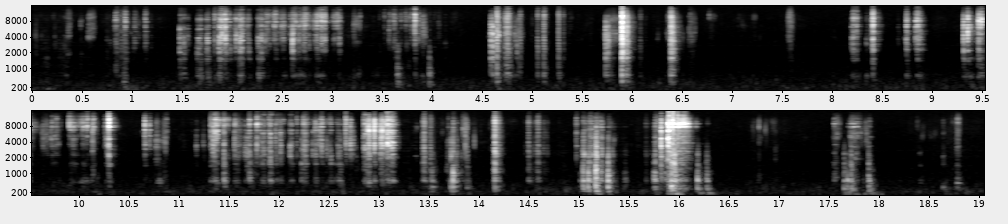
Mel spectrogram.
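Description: Broken ceramic bowl pieces clinking and scraping against each other as the shards are fitted back into place: a scattered run of short clicks and gritty scrapes, with the loudest clink about sixteen seconds in.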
